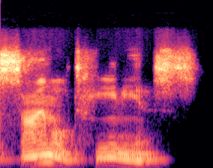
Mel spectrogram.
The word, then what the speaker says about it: simultaneous: what simultaneous means but the other tricky part is this eos at the end that's also latin in origin in latin it's spelled e u s and it's pronounced yes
